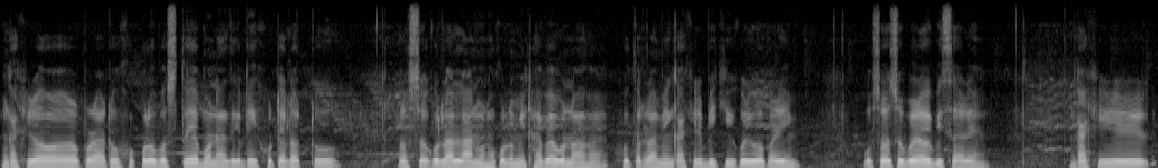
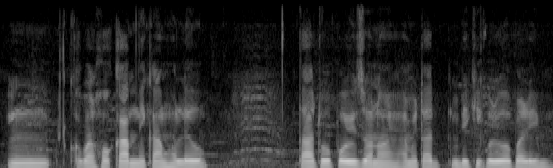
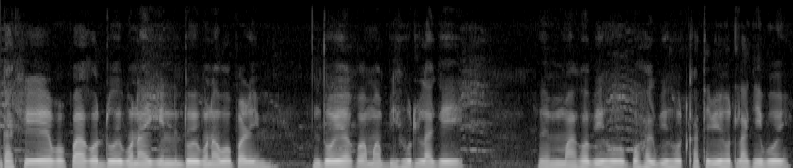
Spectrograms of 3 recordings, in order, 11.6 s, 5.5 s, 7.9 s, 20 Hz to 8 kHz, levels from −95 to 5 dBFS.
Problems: constant background noise, background conversations at intervals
